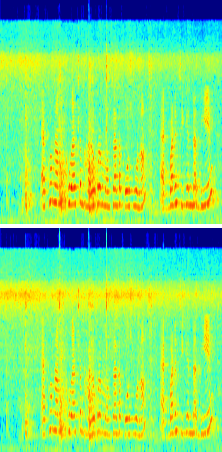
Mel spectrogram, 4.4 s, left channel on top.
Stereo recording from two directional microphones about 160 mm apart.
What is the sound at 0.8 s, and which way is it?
Speech, centre (ahead or behind).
